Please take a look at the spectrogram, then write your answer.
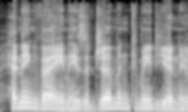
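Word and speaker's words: Henning Wehn: Um, Heming Vain, was that you pronouncing Hemingway weird? No. Henning Vain.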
